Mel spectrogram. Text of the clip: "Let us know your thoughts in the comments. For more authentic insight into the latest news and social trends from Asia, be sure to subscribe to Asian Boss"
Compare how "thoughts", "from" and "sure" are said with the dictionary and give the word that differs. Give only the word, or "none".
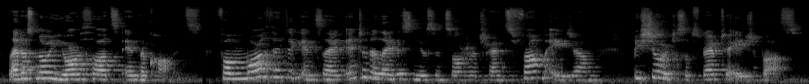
none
